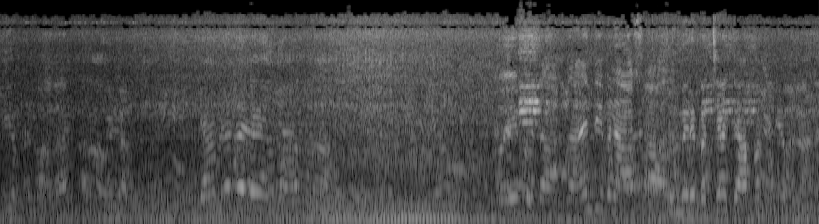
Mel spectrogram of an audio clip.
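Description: Men's voices chattering over a low engine drone that grows louder toward the middle and then eases off.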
